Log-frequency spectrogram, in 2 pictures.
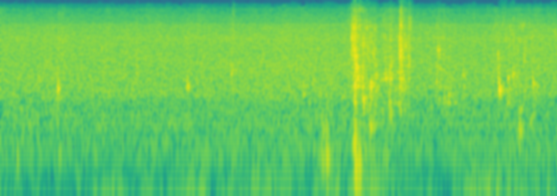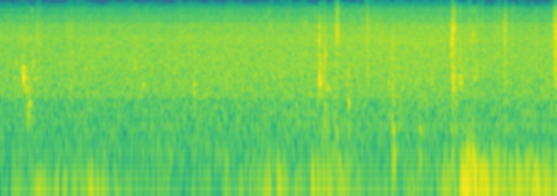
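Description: River water trickling and lapping around a small boat, with scattered small clicks and taps from fishing tackle being handled. A sharper knock comes about three and a half seconds in, and a low rumble builds in the second half, loudest near the end.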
